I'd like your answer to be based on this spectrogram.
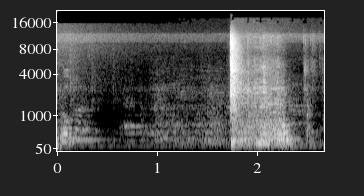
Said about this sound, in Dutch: Wacht, ik ga even hier de deur eh,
